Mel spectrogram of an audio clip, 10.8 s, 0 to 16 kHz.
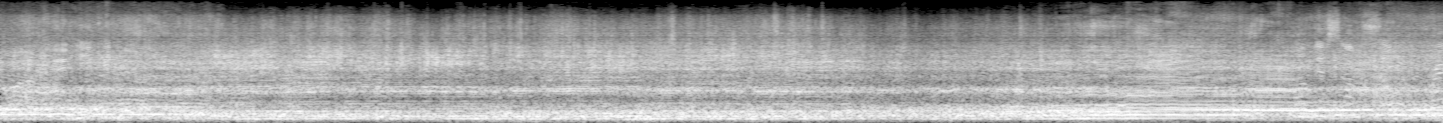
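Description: Race car engines roar without a break at the 2002 Virginia 500 NASCAR race, a loud, dense, continuous drone of a pack of stock cars with a race commentator talking over it.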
